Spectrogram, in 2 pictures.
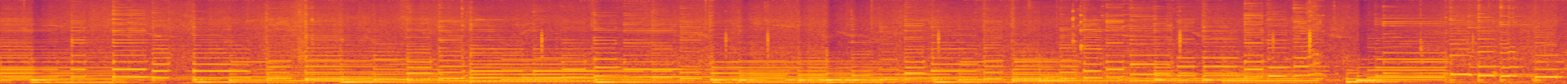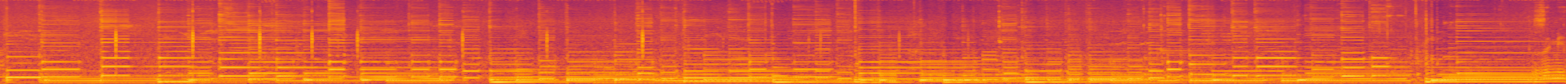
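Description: Solo acoustic guitar played fingerstyle, a melody picked over bass notes, with the tempo pushed forward in some places and held back in others.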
